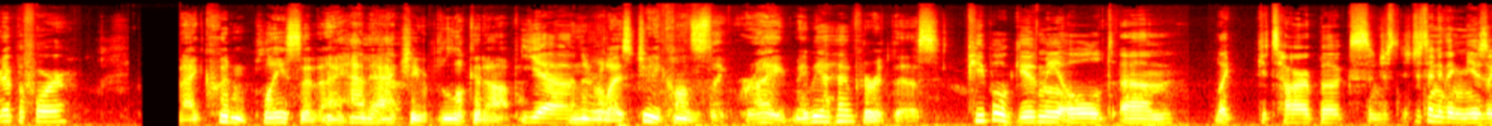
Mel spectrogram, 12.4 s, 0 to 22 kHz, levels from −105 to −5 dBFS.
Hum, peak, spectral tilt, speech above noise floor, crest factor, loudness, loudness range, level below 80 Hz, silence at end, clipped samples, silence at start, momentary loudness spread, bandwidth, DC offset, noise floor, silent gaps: none; 0 dBFS; -4 dB/octave; 38 dB; 14 dB; -15 LUFS; 2 LU; -42 dBFS; 0 s; under 0.1%; 0 s; 8 LU; 19 kHz; 0.2%; -53 dBFS; none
